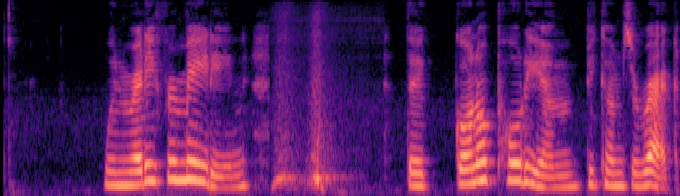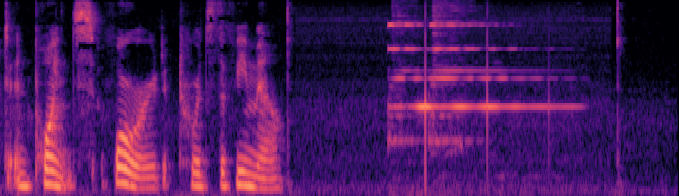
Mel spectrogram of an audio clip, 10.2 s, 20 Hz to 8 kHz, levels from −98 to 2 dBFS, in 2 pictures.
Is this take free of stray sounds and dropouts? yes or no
no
